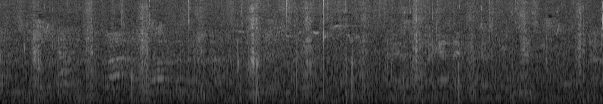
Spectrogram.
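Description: Hoofbeats of a reining horse, a young stallion, working on an arena surface: a run of irregular knocks throughout, with indistinct voices in the background.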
